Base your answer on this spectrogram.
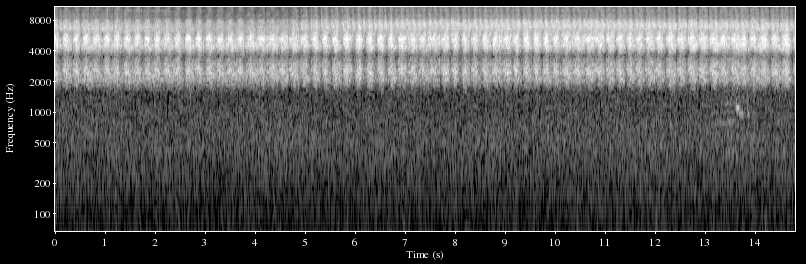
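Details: Cicadas in a steady, high, hissing buzz that throbs in soft pulses about two to three times a second, holding constant loudness for the whole stretch with no other sounds.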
